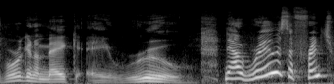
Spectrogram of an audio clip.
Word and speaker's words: roux: I've melted some butter, boys and girls, because we're going to make a roux. Now, roux is a French word. It's spelled R-O-U-X, and it means making a paste out of butter and flour to help thicken.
